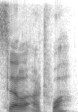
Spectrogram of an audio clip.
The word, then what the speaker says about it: Stella Artois: Stella Artois.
